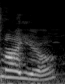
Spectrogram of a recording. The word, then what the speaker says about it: Mayu: That's Mayu. That is that her name? It was two syllables. That's right. It is Mayo.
